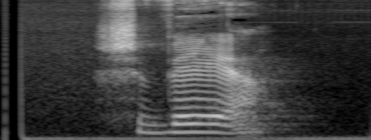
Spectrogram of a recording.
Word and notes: heavy: Australian English

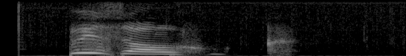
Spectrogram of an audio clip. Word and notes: puzzle corner: British English

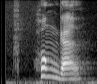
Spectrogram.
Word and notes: hungry: Australian English

